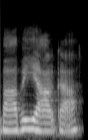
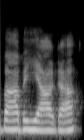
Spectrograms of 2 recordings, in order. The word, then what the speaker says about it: Baba Yaga: tale of vasalisa and baba yaga and i will say that i am mispronouncing the name of baba yaga a russian speaker would say baba yaga i believe but um never criticized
